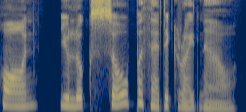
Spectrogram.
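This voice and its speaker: A woman voicing a cruel, manipulative drunk husband in an audio drama, hoarse, with mock tenderness and English mixed in. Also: mid-range voice, lively intonation, takes it slowly, warm tone, no echo, studio quality. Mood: mocking pity. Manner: mockingly tender, blaming, code-switching between English and Tagalog. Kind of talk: audio drama character acting.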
